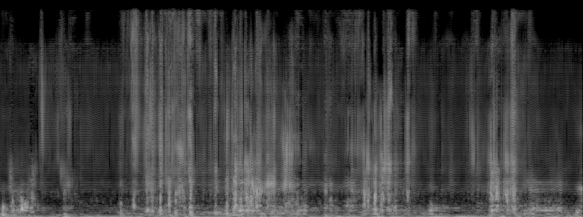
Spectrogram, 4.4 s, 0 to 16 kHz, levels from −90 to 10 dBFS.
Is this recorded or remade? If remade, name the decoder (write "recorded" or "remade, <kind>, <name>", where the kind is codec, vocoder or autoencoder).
remade, vocoder, BigVGAN v2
